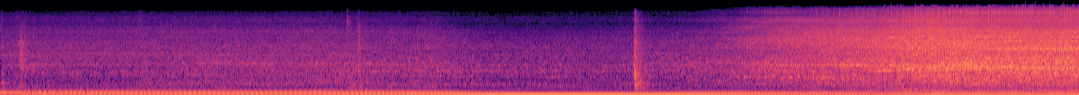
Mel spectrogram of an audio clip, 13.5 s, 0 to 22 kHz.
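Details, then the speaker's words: 2008 Mazdaspeed 3 first start after fitting CorkSport high-pressure fuel pump internals: low, even idle hum holds steady for over ten seconds with no ticking, misfire or stumble; sounds good. "well she sounds good"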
